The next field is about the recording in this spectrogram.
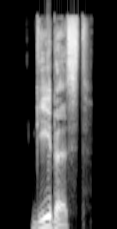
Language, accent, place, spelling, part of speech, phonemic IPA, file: German, Germany, Berlin, gebest, verb, /ˈɡeːbəst/, De-gebest.ogg
- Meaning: second-person singular subjunctive I of geben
